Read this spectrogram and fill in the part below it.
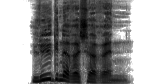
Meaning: inflection of lügnerisch: 1. strong genitive masculine/neuter singular comparative degree 2. weak/mixed genitive/dative all-gender singular comparative degree
- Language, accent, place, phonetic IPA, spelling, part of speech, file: German, Germany, Berlin, [ˈlyːɡnəʁɪʃəʁən], lügnerischeren, adjective, De-lügnerischeren.ogg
